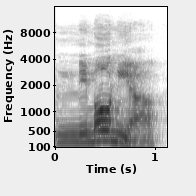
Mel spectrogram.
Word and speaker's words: pneumonia: Here our P is silent before S, and in the word pneumonia, P is silent before N.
